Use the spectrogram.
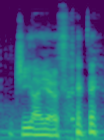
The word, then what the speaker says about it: GIF: creator of the GIF format has consistently stated that it should be pronounced with a soft G as in GIF.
